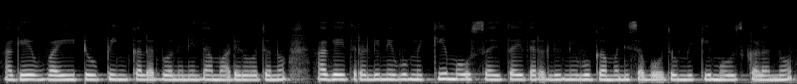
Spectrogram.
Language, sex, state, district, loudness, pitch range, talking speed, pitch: Kannada, female, Karnataka, Bellary, -13 LUFS, 215-225 Hz, 135 wpm, 220 Hz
